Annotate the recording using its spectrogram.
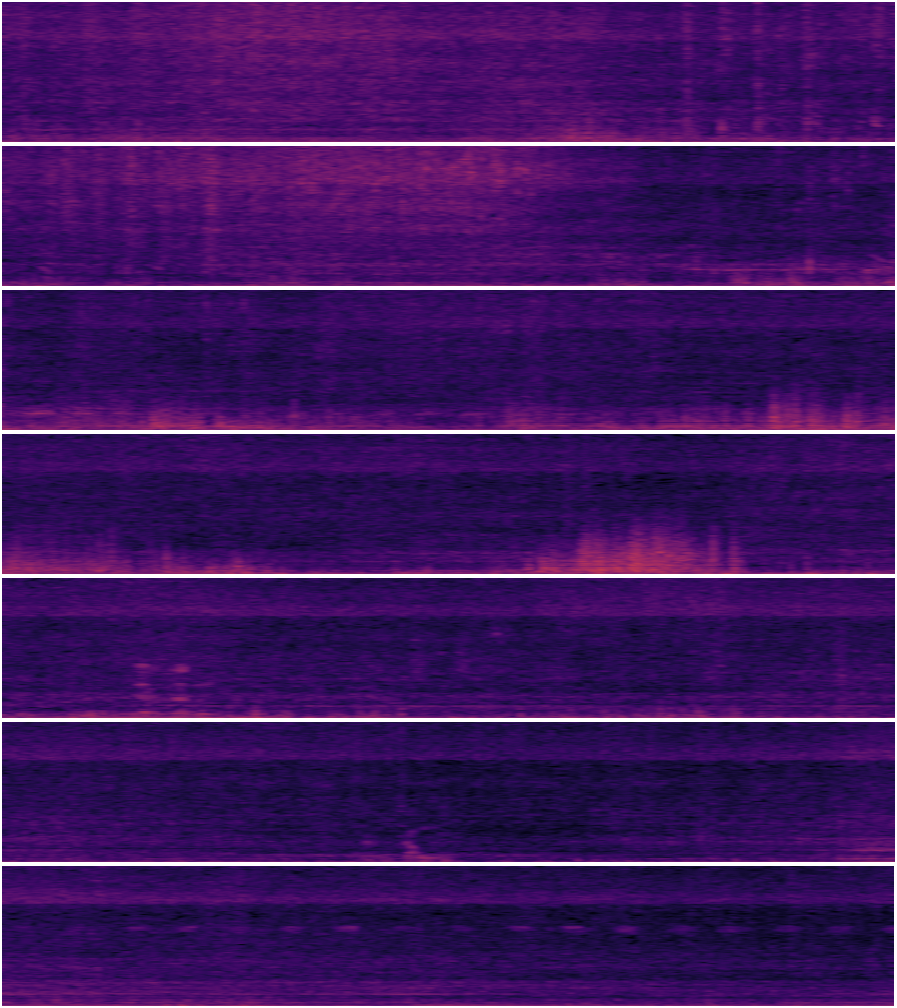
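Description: A vehicle engine running steadily, with wind rushing on the microphone as it moves. The sound swells about halfway through.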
